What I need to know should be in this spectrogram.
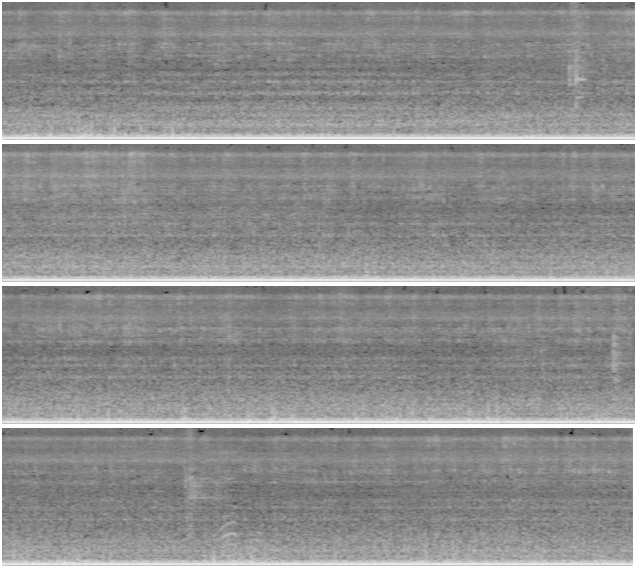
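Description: A drilling rig's diesel engine drones loudly and steadily nearby, outdoors.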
